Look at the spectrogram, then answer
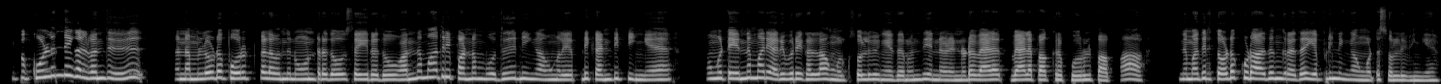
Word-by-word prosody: இப்ப 300 - -6
குழந்தைகள் 370 +1 +2
வந்து 290 -1 +2 0.6
அ - - -3
நம்மளோட 255 +4 +2
பொருட்கள்ல 280 0 +1
வந்து 250 0 +1
நோண்டுறதோ! 240 -1 +1 0.2
செய்றதோ! 225 -2 +1 0.2
அந்த 255 +6 +2
மாதிரி 340 +1 0
பண்ணும்போது, 255 -1 +1 0.2
நீங்க 250 -2 +1
அவுங்கள 220 0 -1
எப்பிடி 245 +4 -3
கண்டிப்பீங்க? 230 -1 -1 0.6
உங்கட்ட 275 +1 +1
என்னமாரி 295 +2 +2
அறிவுரைகள்லாம் 245 -1 +1
அவுங்களுக்கு 210 -2 -4
சொல்லுவீங்க. 225 0 0
"இத 205 - -1
வந்து 225 +3 +1
என்ன 210 -2 -1
என்னோட 200 +2 0
வேல, 215 +1 +2 0.2
வேல 215 +1 +3
பாக்குற 215 0 -1
பொருள் 205 +1 -1
பாப்பா! 190 +5 -3 0.5
இந்த 245 0 -1
மாதிரி 260 +1 0
தொடக்கூடாதுங்கிறத" 265 -3 +1
எப்பிடி 255 +4 0
நீங்க 230 -3 -2
அவுங்கட்ட 200 +1 -3
சொல்லுவீங்க. 190 -1 -1
245 Hz, 155 wpm, -22 LUFS, 220-270 Hz, 0.6 s, வேல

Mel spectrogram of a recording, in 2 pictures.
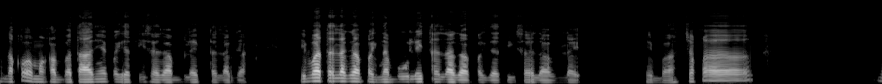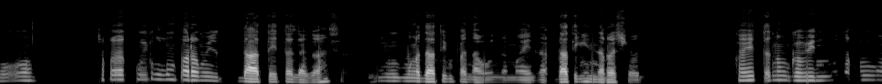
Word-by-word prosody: Naku 125 - -4
mga 120 -2 -5
kabataaan 115 0 +4
ngayon 130 0 -6
pagdating 115 -1 -6
sa 110 -2 -4
love 105 -1 -1
life 110 -1 -7
talaga. 100 0 -10 0.6
Iba 155 +4 +9
talaga 145 -2 +5
pag 120 -2 -4
na-bully 125 +2 -2
talaga 115 -3 +3
pagdating 105 +1 -8
sa 110 - -6
love 100 -2 -4
life. - - -9 0.6
'Di 105 - -12
ba 95 0 -8
'tsaka 125 -8 -4 1.7
Oo. 175 +3 -9 0.7
'Tsaka - - -8 0.2
kung 115 - -13
ikukumpara 220 - 0
mo 185 - -7
yung 175 -2 -10
dati 130 -4 +7
talaga 105 -3 -2
sa - - -19 0.2
yung 165 0 -11
mga 145 -4 +4
dating 130 0 -5
panahon, 110 -3 -5
ng 105 -1 -16
mga 105 +1 -7
dating 130 +2 +2
henerasyon. 110 -2 -2 0.9
Kahit 190 +1 0 0.2
anong 205 0 -6
gawin 185 -1 -2
mo 185 +2 -13
naku, 210 +2 -14
120 Hz, 145 wpm, -26 LUFS, 110-155 Hz, 1.7 s, Iba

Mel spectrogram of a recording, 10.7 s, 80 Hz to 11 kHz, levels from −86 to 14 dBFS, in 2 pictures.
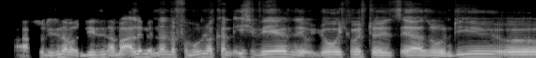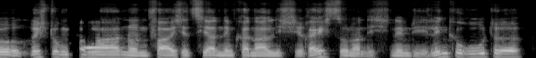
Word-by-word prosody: Absolut, 110 - -5
die 105 - -2
sind 120 - -1
aber 120 -4 +2
die 110 +3 -2
sind 120 - -4
aber 100 - +3
alle 135 - +4
miteinander 125 -2 -1
verbunden. 120 +5 -4
Da - - +3
kann - - -4
ich 130 -5 -6
wählen: 130 0 +3
„J 100 -5 -1
ja, 120 0 +3
ich 115 - -2
möchte 120 -2 -1
jetzt 105 -1 -2
eher 105 -1 +3
so 105 -1 +1
in 100 - -3
die, 130 +4 -2
äh, 120 -4 +3
Richtung 125 -2 -3
fahren. 115 -1 +3
Und 100 0 0
fahre 105 0 +3
ich 105 - -2
jetzt 100 -2 -5
hier 110 -2 +1
an 105 0 0
dem 105 -1 0
Kanal 100 -2 0
nicht 95 0 -6
rechts, 135 +5 0
sondern 95 -3 -2
ich 95 - -13
nehme 100 -1 -2
die 90 -2 -8
linke 130 - -2
Route.“ 145 - 0
115 Hz, 235 wpm, -21 LUFS, 105-125 Hz, -, alle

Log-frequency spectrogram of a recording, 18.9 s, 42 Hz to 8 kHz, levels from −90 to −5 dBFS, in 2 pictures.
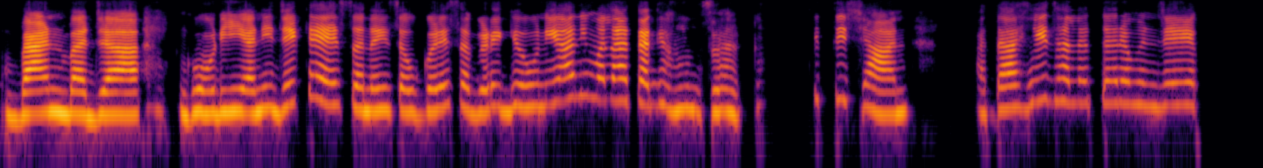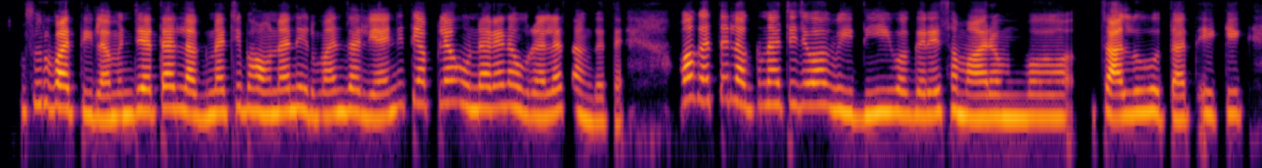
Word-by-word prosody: बॅंड-बाजा, 230 -1 +6 0.4
घोडी 245 +1 0
आणि 245 +3 +2
जे 285 - +6
काही 360 +3 +3
आहे 305 -1 +6
सनई-चौघडे 255 -2 -2
सगळे 260 0 -1
घेऊन 285 +3 -6
या 335 +2 +4
आणि 395 +2 0
मला 345 -1 +1
आता 325 -2 +5
घेऊन 265 -3 -7
जा. 245 0 -4 0.6
किती 360 0 -4
छान. 235 -3 0 0.6
आता 260 +4 0
हे 305 +6 +1
झालं 330 -2 -5
तर 320 0 -4
म्हणजे 300 0 -2 0.7
सुरुवातीला 265 -9 +2
म्हणजे 225 +3 0
आता 270 +3 +2
लग्नाची 235 +1 -1
भावना 240 -1 0
निर्माण 240 -2 -3
झाली 240 -4 -2
आहे 215 +1 +2
आणि 265 +5 -7
ती - - 0
आपल्या 315 +1 0
होणाऱ्या 275 -2 -1
नवऱ्याला 240 -4 -2
सांगत 205 -8 -6
आहे. 175 - -9 0.4
मग 355 +1 +3
आता 350 +1 -2
लग्नाचे 305 +1 -3
जेव्हा 300 +1 -1
विधी 235 -1 -1
वगैरे 225 -1 -2
समारंभ 210 -3 0 0.5
चालू 225 +1 +4
होतात 205 -4 -2
1-1 230 0 -6
250 Hz, 150 wpm, -24 LUFS, 230-295 Hz, 0.7 s, बॅंड-बाजा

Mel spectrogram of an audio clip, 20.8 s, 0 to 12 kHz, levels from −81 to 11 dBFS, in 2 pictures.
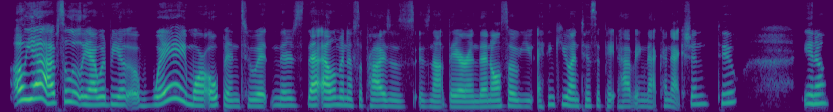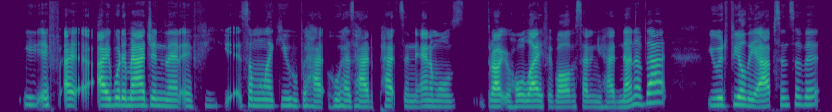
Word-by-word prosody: Oh, 355 - +6
yeah, 415 +2 +7
absolutely, 290 -4 -1
I 225 -1 +3
would 235 0 -2
be 250 -1 -5
a 235 0 -4
a - - -4
way 295 - -1
more 215 -4 0
open 210 -4 -4
to 190 +1 -10
it, 185 -1 -2
there's 210 -1 -10
that 220 0 +4
element 220 0 +1
of 205 - -9
surprise 190 -2 -3
is 175 -1 -15
is 180 0 -15
not 165 -1 -5
there, 165 -1 0
and 165 0 -5
then 175 +1 -1
also, 185 +2 -2
yo 180 -1 -13
I - - -11
think 235 +6 -15
you 235 -3 -4
anticipate 195 -2 -8
having 175 +1 -9
that 170 - -10
connection, 245 +8 -9
too, 290 +2 -8 0.8
you 270 - -5
know? 270 +1 -3 0.4
Y 240 - -10
if 210 +1 -3
I 210 0 +5 0.2
I 210 0 +8
would 225 +1 +2
imagine 210 0 +6
that 190 -1 +1
if 190 -4 -6
y 195 -1 -19 0.2
eh, - - -9
someone 200 -2 -4
like 190 0 -2
you, 205 0 -4
who 190 - -8 0.4
who 190 +2 -7
has 180 -2 -3
had 170 -2 +2
pets 195 -1 -1
and 170 -2 -9
animals, 175 0 -3 0.3
throughout 180 -1 +6
your 175 - -6
whole 175 +1 -2
life, 180 -1 +5
if 170 - -12
all 160 0 +3
of - - -8
a 170 - -13
sudden 170 -1 -6
you 160 - -13
had 160 0 -4
none 170 +2 +2
of 250 -2 -1
that, 300 +1 +4 0.5
you 215 - -8
would 220 0 +2
feel 230 -2 +3
the 195 -2 0
absence 200 +6 +3
of 235 -1 -6
it, 230 +1 -3
200 Hz, 220 wpm, -23 LUFS, 180-225 Hz, 0.8 s, I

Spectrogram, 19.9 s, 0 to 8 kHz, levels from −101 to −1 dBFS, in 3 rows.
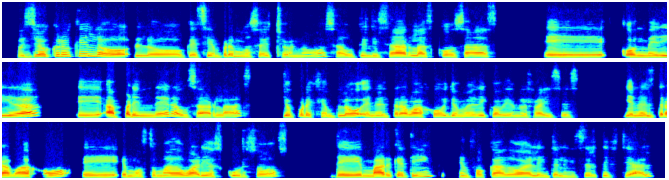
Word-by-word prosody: Pues 215 -3 -7
yo 235 -1 +4
creo 275 +1 +1
que 320 0 -2
lo 210 -10 +3
lo 180 -2 -1
que 190 -1 -3
siempre 205 +5 -2
hemos 210 -3 -7
hecho, 175 -5 -6
¿no? 170 +6 -7
O - - -6
sea, 190 -8 -5
utilizar 175 +3 +1
las 210 0 0
cosas, 195 +2 -2 0.4
eh, 170 -1 0
con 185 -1 +2
medida, 205 - +5 0.4
eh, 180 -1 -2
aprender 185 +6 +4
a - - +3
usarlas. 175 - -2 0.3
Yo, 195 - +1
por 205 +3 -3
ejemplo, 200 +2 0
en 185 - -4
el 180 -3 -6
trabajo, 185 +4 +2
yo 200 0 -3
me 200 0 -5
dedico 185 -1 -4
a - - -1
bienes 180 -1 -7
raíces, 165 -1 -7 0.4
y - - -1
en 185 -1 -1
el 185 -2 -2
trabajo, 220 - +4
eh, 180 -2 -2
hemos 190 +1 -4
tomado 185 0 +1
varios 195 +2 +1
cursos 200 - -4 0.4
de 185 -6 +2
marketing 195 +6 +3 0.3
enfocado 180 +2 -1
a 190 -1 +3
la 180 - -2
inteligencia 175 +2 -8
artificial 180 - -4
185 Hz, 155 wpm, -24 LUFS, 180-205 Hz, 0.4 s, medida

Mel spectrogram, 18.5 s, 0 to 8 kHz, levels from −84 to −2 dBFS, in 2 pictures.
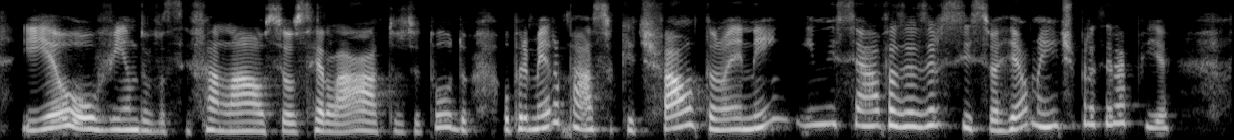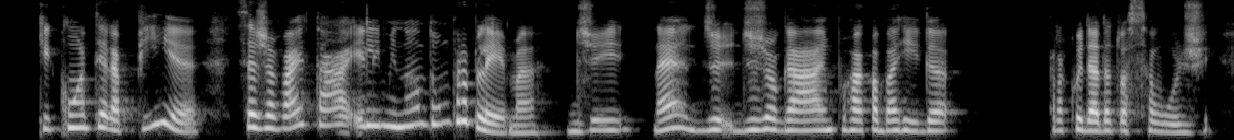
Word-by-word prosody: E 230 -1 +1
eu 275 +2 +5
ouvindo 225 -6 +2
você 190 +1 -13
falar 200 -2 +1
os 195 - -3
seus 190 -1 -1
relatos 195 -1 0
e 185 - -11
tudo, 260 +2 -5 0.3
o 225 - -2
primeiro 245 +9 +1
passo 235 -4 -1
que 220 -1 -7
te 225 +2 -6
falta 280 +1 +4
não 225 - 0
é 230 +1 +1
nem 260 +7 +1 0.2
iniciar 340 -2 -3
a - - -4
fazer 305 -2 +3
exercício, 295 -6 -3
é - - +1
realmente 295 +7 -1
ir - - -24
pra 350 +1 -5
terapia. 350 -5 -5 0.8
Que 245 - -4
com 275 +3 +1
a 275 - +2
terapia, 265 - 0 0.2
você 285 -1 +4
já 260 -1 +2
vai 255 +3 +3
estar 340 -1 -1
eliminando 320 +2 0
um 370 - -7
problema 190 - +2 0.2
de, 215 +4 -5
né, 245 +6 +3
de 220 +1 -2
de 215 +3 -2
jogar, 215 -2 +3
empurrar 220 -1 +1
com 220 - +1
a - - 0
barriga 205 -1 -1 0.7
pra 215 -2 -6
cuidar 210 -2 +4
da 205 +1 -1
tua 205 0 -2
saúde. 190 0 -6
230 Hz, 170 wpm, -23 LUFS, 210-290 Hz, 0.8 s, eu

